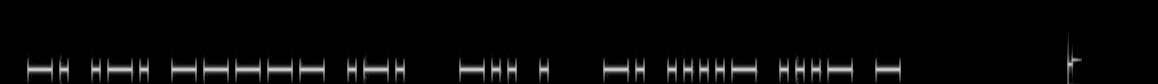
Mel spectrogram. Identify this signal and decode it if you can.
Morse code, heard as a keyed tone, about 15 wpm, 700 Hz. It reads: NR0R DE N4VT
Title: USA Callsign DE Callsign - 4 Characters - 15wpm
